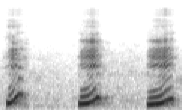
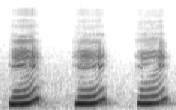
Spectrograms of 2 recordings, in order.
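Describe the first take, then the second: The two takes are said the same way.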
